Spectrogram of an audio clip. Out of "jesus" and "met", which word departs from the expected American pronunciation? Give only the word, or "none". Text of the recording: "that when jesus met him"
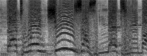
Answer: none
